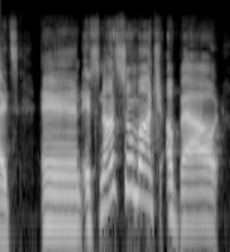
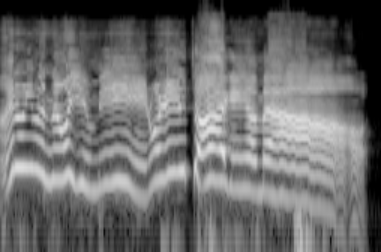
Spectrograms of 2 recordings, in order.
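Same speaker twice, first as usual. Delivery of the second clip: very high, loud, whimpering, crying whine; 14 semitones higher, 7 dB louder than usual. Predicting a returning chatter's reply: imitating E-Dog's whiny voice. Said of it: "Next will be the whiny voice".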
